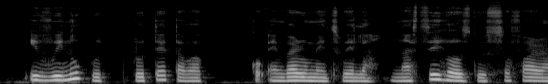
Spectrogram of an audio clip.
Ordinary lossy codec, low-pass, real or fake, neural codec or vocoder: none; 19.8 kHz; real; none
